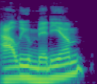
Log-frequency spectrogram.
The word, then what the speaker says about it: aluminium: How do I say aluminum? I say aluminum, but I also think that the way that Brits say aluminium is correct. I think they're both right.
